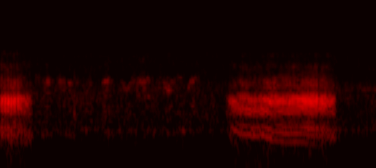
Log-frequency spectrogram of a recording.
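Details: Sleeping dog snoring: a loud, drawn-out vibrating rumble on the in-breath, with quiet breathing between.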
